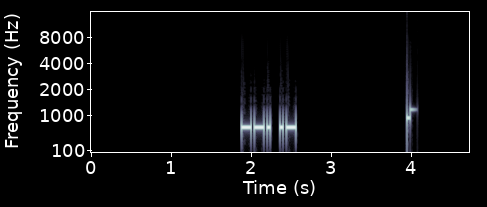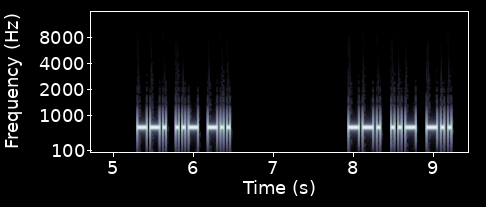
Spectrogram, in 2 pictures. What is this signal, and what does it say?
Morse code, heard as a keyed tone, about 27 wpm, 700 Hz. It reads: GA GUD GUD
